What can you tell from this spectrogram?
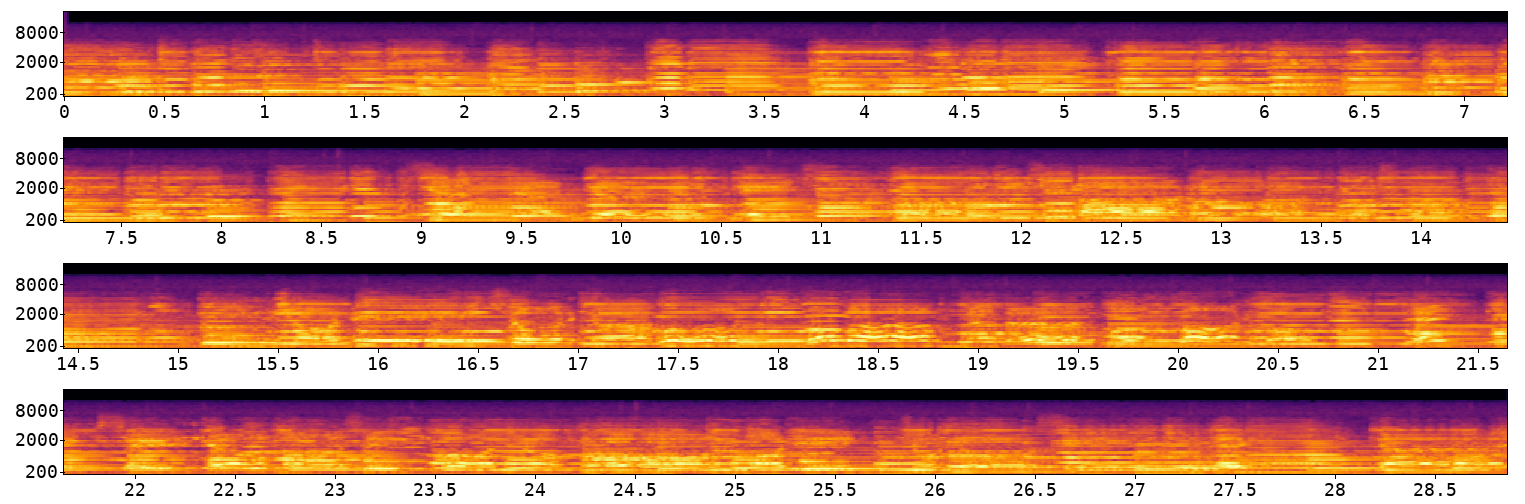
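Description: Violin playing a Hungarian folk-song (magyar nóta) melody with lively, quick-changing notes and vibrato, accompanied by a keyboard.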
